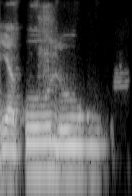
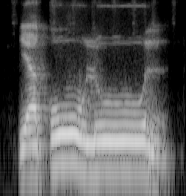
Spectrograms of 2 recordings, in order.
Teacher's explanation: Yang pertama adalah dia kurang memoncongkan bibir dengan semestinya, ya. Seharusnya ketika dia mengucapkan huruf wawu maddiyah itu disertai dengan memoncongnya bibir, ya, harus sempurna bibirnya.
